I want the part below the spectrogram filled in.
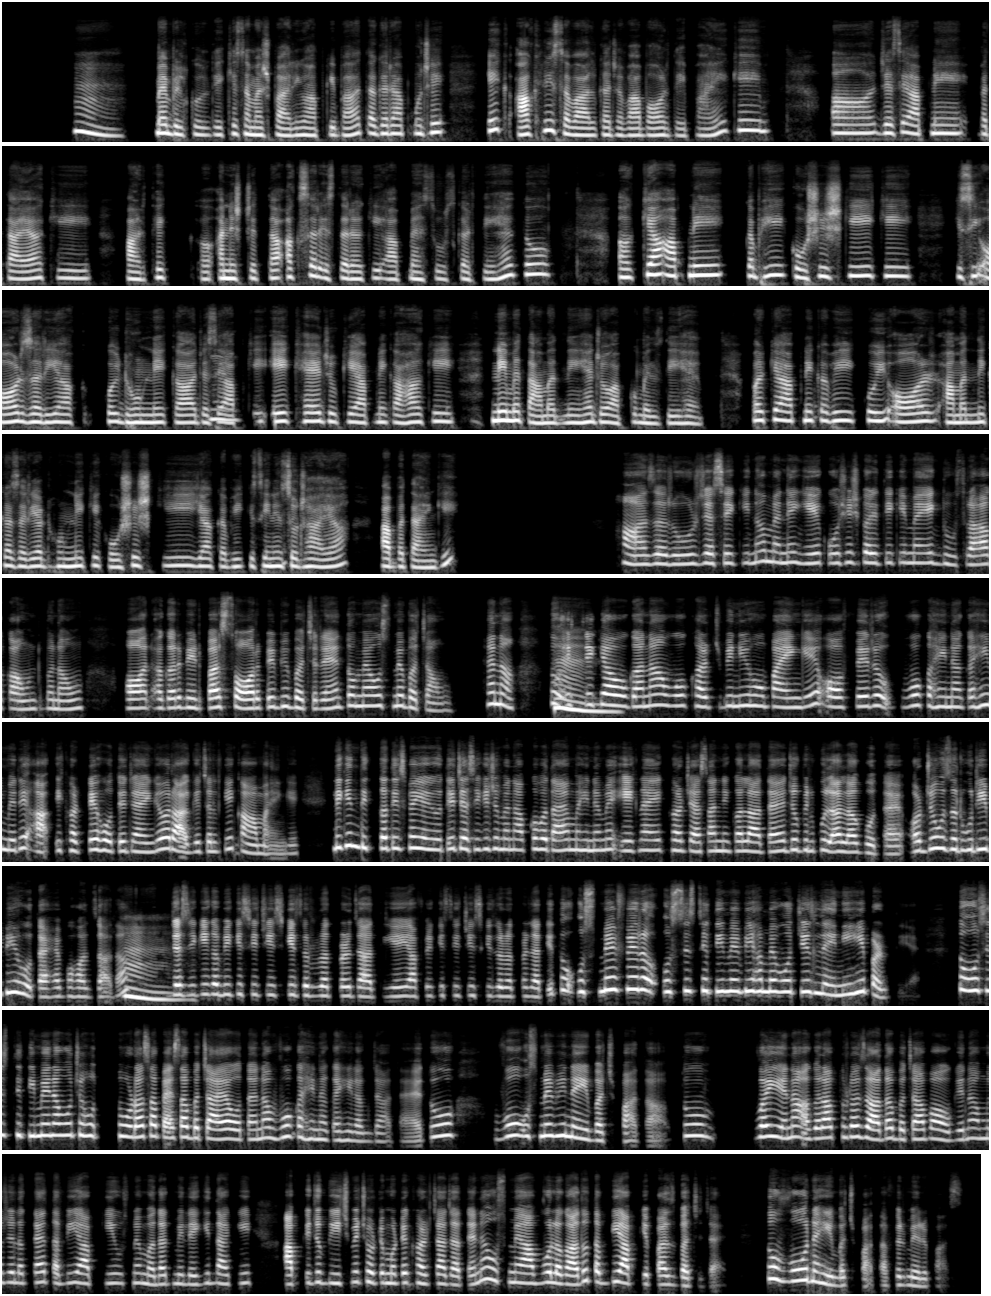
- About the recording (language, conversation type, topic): Hindi, advice, आर्थिक अनिश्चितता में अनपेक्षित पैसों के झटकों से कैसे निपटूँ?
- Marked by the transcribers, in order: "आमदनी" said as "आमद्नि"; "आमदनी" said as "आमद्नि"; in English: "अकाउंट"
